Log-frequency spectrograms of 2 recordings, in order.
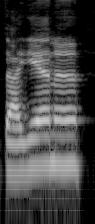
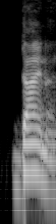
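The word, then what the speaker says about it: Dyana: uh observance of co-founders Diana Williams uh Kenneth Gamble and Ed Wright. And each year it drives home. And Dina Williams. Who? Dina. It's pronounced Dina.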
